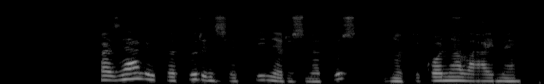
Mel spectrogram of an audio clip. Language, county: Lithuanian, Panevėžys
